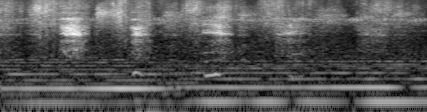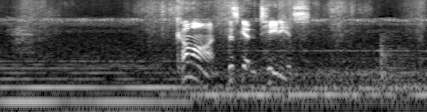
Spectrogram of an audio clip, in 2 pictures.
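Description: Low, sustained drone of a suspense film score under a person's rhythmic breathing. About eight seconds in, a wordless voice rises and falls in pitch.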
